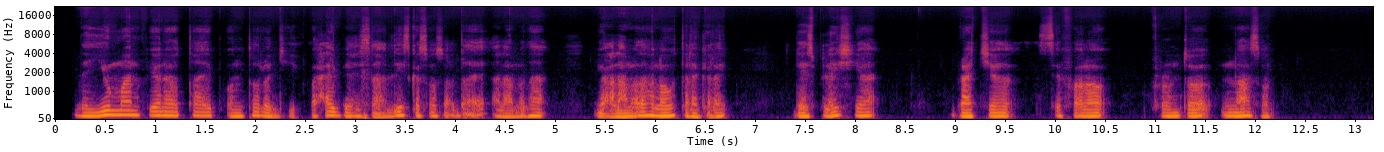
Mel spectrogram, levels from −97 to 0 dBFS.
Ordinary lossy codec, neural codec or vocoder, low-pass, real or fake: none; vocoder, 44.1 kHz, 128 mel bands, Pupu-Vocoder; none; fake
